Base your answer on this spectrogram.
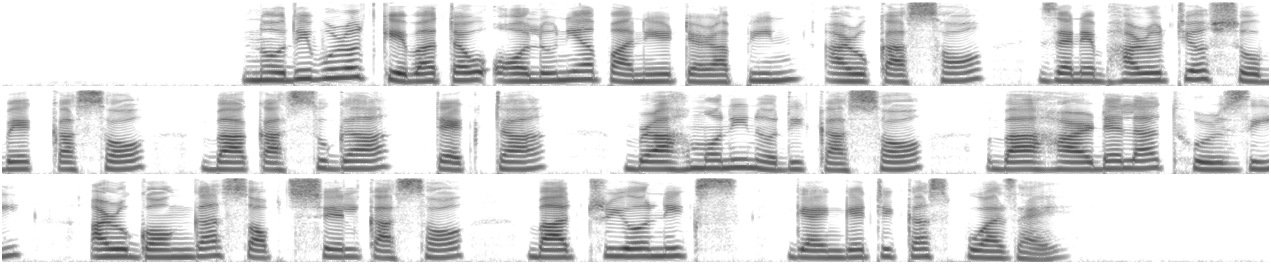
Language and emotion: Assamese, neutral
